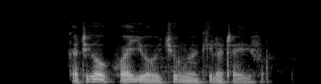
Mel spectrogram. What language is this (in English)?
Swahili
